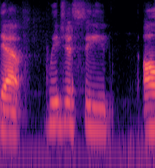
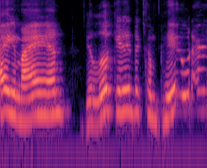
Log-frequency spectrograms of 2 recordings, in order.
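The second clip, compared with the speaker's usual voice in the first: put-on southern country bumpkin accent, much higher; 9 semitones higher than usual. Speaker retelling how Edge talked to a guy at a hotel, imitating Edge's southern accent. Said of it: "talking to him like in a southern accent, like a country bumpkin voice".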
